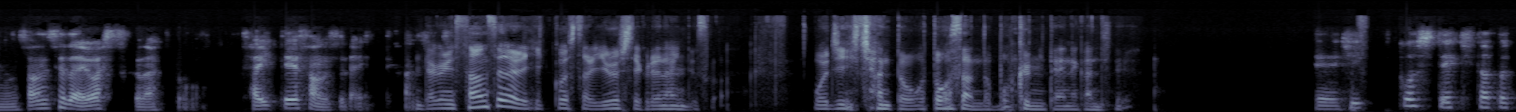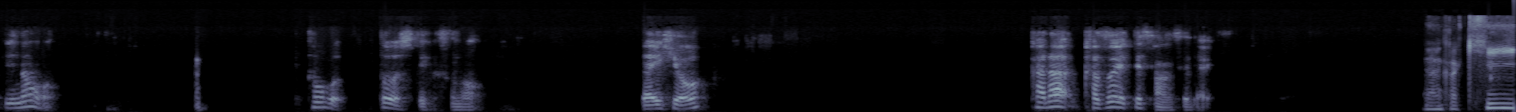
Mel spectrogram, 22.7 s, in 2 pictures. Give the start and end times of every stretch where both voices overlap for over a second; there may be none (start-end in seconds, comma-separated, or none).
none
